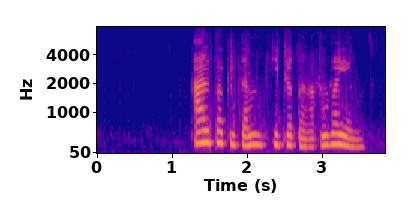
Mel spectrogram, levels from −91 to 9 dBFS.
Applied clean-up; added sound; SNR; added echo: neural separator model SepFormer DNS4.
